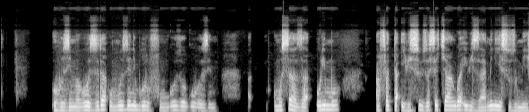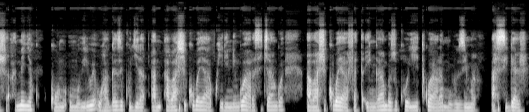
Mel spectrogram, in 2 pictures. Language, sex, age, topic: Kinyarwanda, male, 18-24, health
